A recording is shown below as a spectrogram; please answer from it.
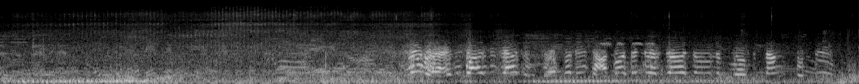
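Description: A motorbike engine running at low speed, a steady low rumble, then a person's voice speaking from about four seconds in.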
